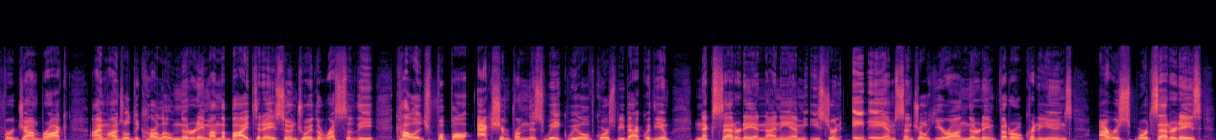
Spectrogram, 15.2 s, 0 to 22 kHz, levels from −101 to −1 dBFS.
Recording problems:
none

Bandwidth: 14.5 kHz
